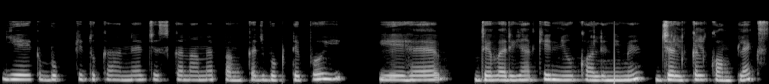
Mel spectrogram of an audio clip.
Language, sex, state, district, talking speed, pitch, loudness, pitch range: Hindi, female, Uttar Pradesh, Deoria, 180 wpm, 210 Hz, -19 LUFS, 200-225 Hz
